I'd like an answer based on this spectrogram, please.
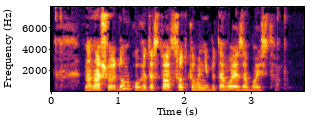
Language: Belarusian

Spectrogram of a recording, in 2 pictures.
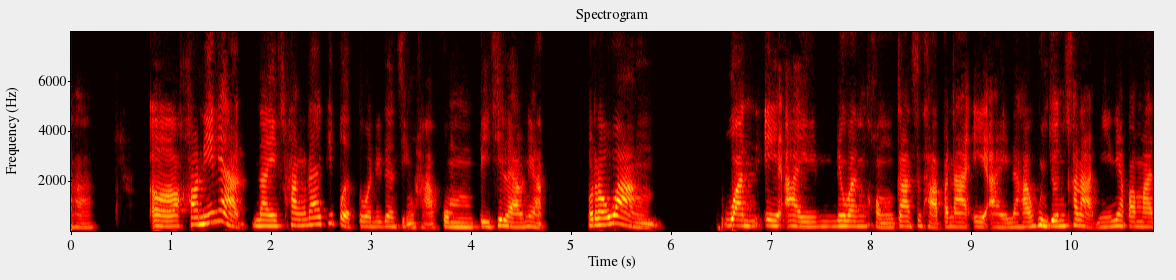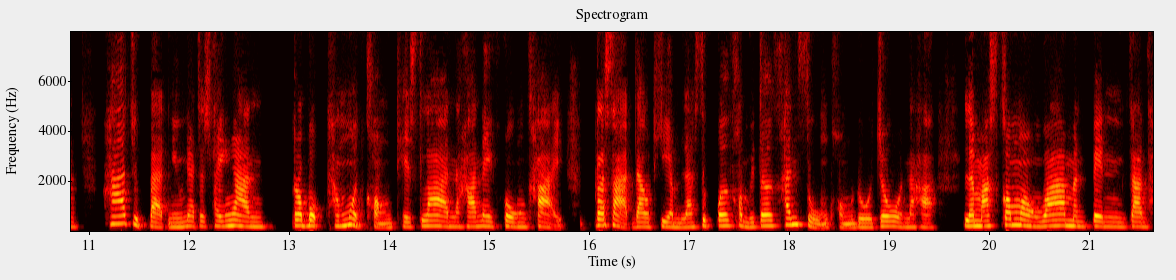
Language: Thai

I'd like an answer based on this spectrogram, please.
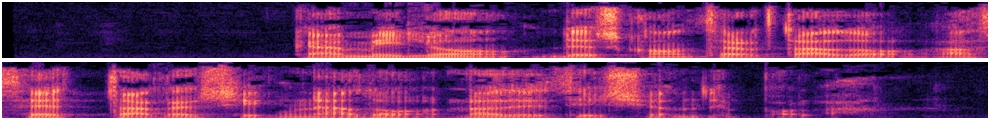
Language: Spanish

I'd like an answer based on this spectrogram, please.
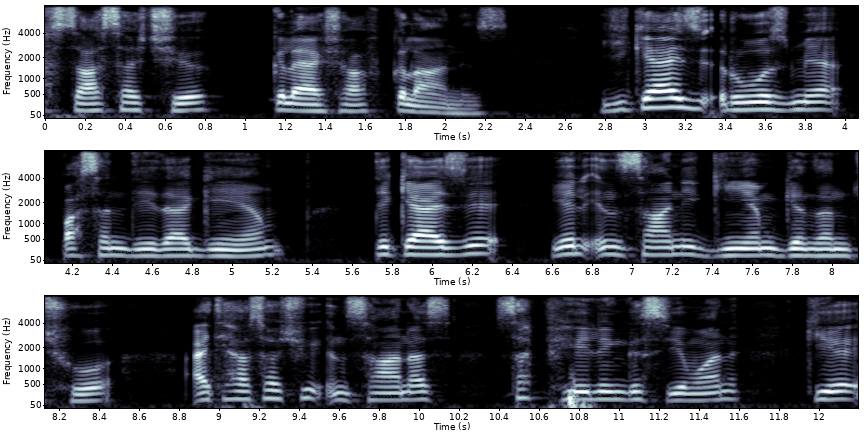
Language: Kashmiri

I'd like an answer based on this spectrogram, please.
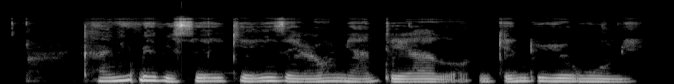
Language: Igbo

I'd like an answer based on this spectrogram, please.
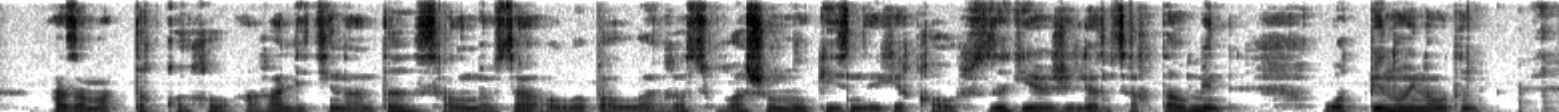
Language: Kazakh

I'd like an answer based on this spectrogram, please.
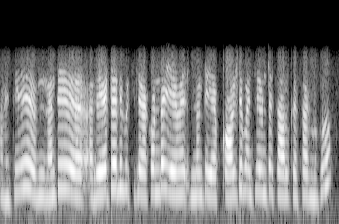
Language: Telugu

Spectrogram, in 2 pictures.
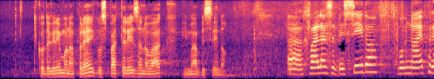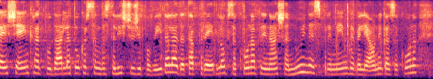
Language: Slovenian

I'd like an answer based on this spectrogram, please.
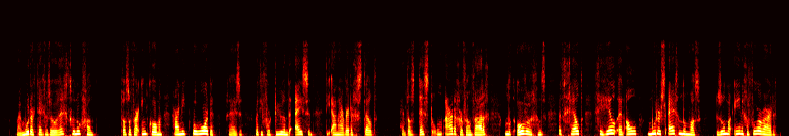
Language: Dutch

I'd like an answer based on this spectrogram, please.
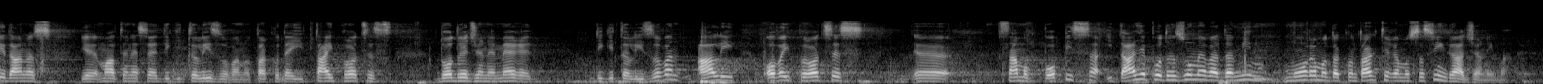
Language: Serbian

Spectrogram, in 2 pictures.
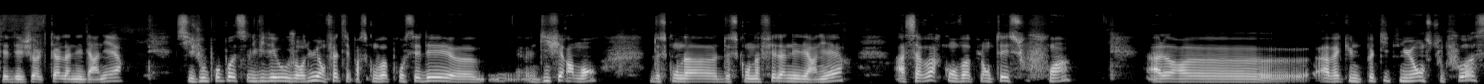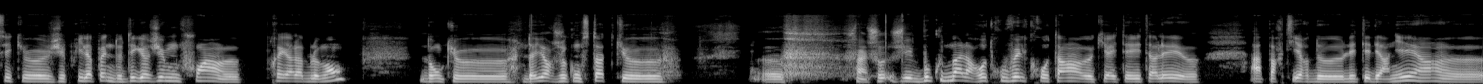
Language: French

